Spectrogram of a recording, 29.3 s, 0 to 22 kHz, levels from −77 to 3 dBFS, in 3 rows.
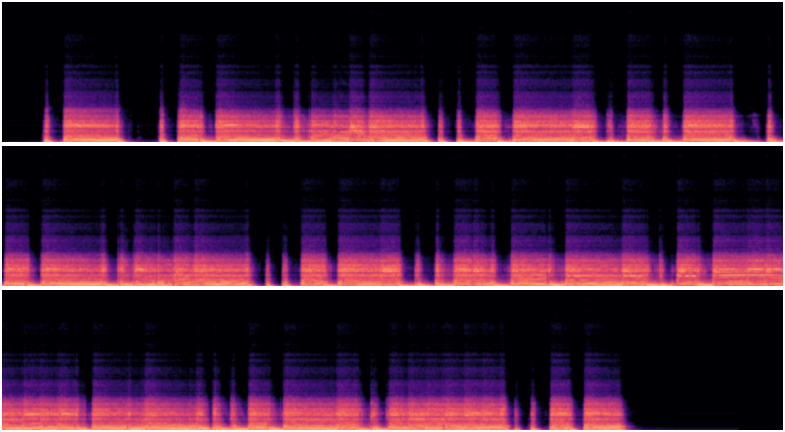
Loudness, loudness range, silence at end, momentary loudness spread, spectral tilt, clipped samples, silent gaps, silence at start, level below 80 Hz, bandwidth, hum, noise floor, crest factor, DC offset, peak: -13 LUFS; 1 LU; 1.95 s; 4 LU; -7 dB/octave; under 0.1%; none; 0.5 s; -36 dBFS; 11.5 kHz; none; -67 dBFS; 12 dB; under 0.1%; 0 dBFS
